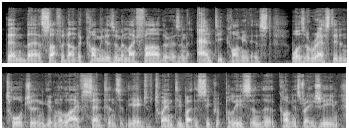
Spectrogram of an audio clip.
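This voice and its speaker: A man's voice: sits low, fairly even intonation, fairly quick, hardly any pauses, mellow. A middle-aged man from the United Kingdom, speaking as a guest in a televised political interview. He argues in an emphatic, insistent way and repeats phrases for effect. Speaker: guest, former government adviser.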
